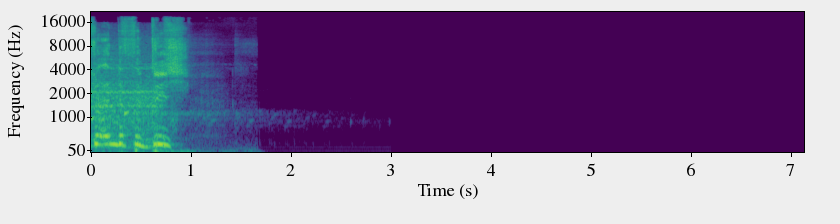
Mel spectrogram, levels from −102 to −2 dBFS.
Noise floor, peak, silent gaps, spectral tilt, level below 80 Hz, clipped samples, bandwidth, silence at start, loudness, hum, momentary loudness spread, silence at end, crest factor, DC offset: -87 dBFS; -8 dBFS; none; -3 dB/octave; -50 dBFS; under 0.1%; 19 kHz; 0 s; -21 LUFS; none; 6 LU; 6.15 s; 24 dB; under 0.1%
